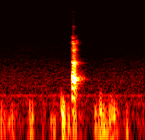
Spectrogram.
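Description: A single short, clipped vocal "uh" about a second in. Around it there is only low room noise with a faint steady hum.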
